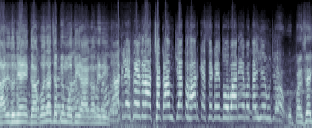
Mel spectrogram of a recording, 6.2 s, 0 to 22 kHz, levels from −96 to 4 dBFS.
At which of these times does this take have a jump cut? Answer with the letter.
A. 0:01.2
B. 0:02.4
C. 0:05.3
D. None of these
B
